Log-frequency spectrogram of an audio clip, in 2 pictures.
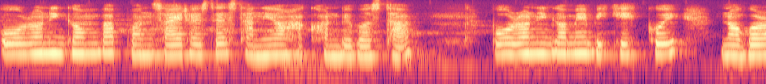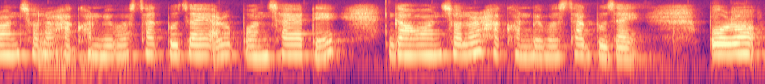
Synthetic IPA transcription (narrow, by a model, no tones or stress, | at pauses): poɹɔniɡɔmbapɔnsajɔtɦojsɛstʰanijɔɦakʰɔnbjɔbɔstʰa | poɹɔniɡɔmɛbixexkojnɔɡɔɹɔnsɔlɔɹɦakʰɔnbjɔbɔstʰak̚buzajaɹupɔnsajɔtɛɡãwɔnsɔlɔɹhakʰɔnbjɔbɔstʰak̚buzajpoɹɔ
